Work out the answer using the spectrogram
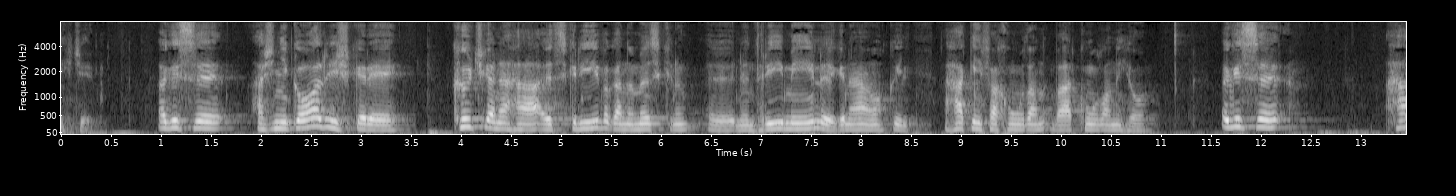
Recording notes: recorded at North Harris Free Church, on the evening of Sunday 21st August 2022.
